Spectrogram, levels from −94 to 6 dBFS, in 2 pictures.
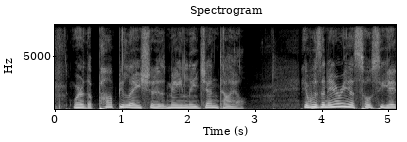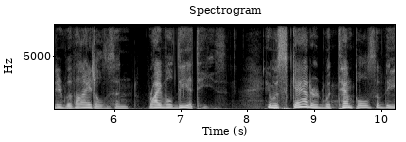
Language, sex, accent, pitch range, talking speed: English, male, American, 140-185 Hz, 135 wpm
